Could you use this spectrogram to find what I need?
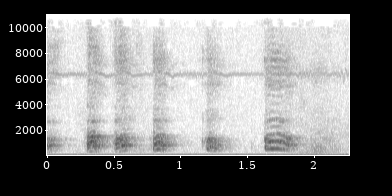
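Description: A toy dog barks five times in short, tonal electronic yaps. The first four are quick and evenly spaced, and the fifth is slightly longer. There is a pause before the last bark, and no talking is heard.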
